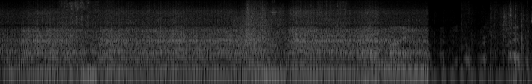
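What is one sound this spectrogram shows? An engine roars on an all-terrain quad.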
